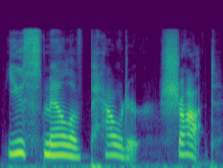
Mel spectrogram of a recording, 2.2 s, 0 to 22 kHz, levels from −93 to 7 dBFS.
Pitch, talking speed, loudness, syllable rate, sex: 225 Hz, 135 wpm, -16 LUFS, 3.0 syllables/s, female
